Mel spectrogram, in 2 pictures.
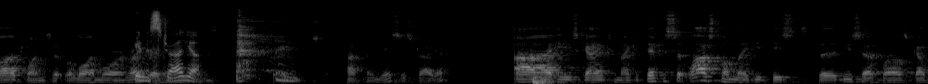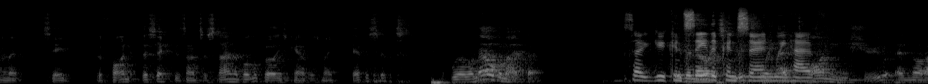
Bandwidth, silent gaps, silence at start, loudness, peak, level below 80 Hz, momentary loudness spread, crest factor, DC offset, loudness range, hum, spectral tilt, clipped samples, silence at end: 15 kHz; 3.37-3.47 s, 4.62-5.14 s, 9.64-9.72 s, 10.10-10.19 s, 13.55-13.59 s, 14.85-15.31 s; 0 s; -41 LUFS; -16 dBFS; -66 dBFS; 20 LU; 26 dB; under 0.1%; 14 LU; none; -2.5 dB/octave; under 0.1%; 0 s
